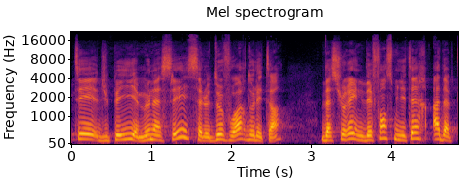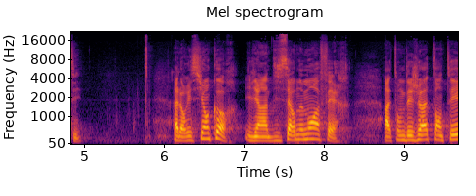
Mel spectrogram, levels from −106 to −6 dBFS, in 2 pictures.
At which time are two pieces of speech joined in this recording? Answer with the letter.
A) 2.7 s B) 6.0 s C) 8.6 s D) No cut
D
